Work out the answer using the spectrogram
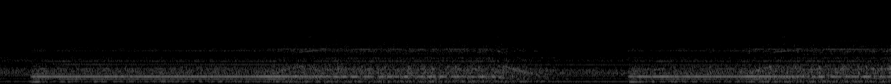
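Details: Sailrite sewing machine with 110 V Worker Bee Power Pack on very old Max SST modified sine wave inverter: even mid-pitched motor hum dropping briefly then smooth again; running normally.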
